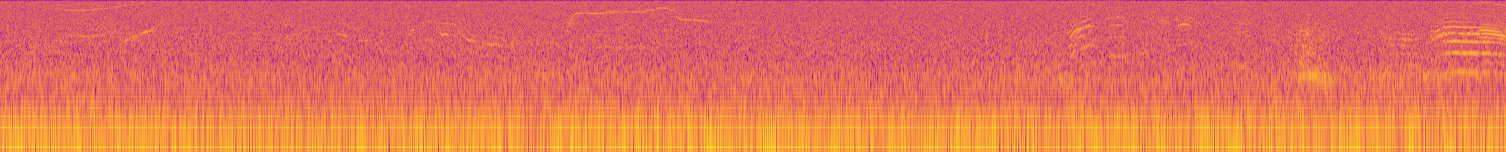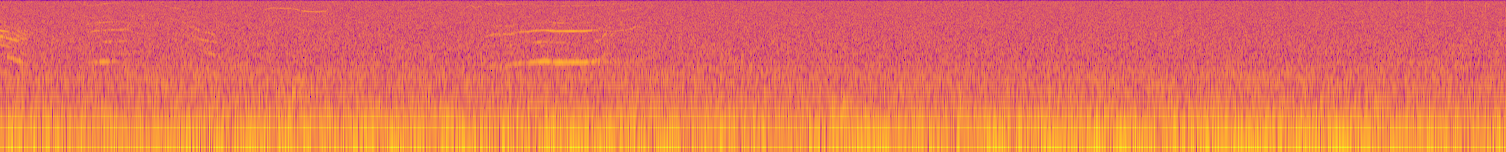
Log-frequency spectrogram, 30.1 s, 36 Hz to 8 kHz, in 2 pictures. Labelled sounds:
0.6	1.6	killer whale, northern resident, G clan, 1.7 to 6.4 kHz
4.8	5.1	killer whale, northern resident, G clan, 1.5 to 1.7 kHz
5.7	7.1	killer whale, northern resident, G clan, 3.7 to 5.3 kHz
10.7	11.1	killer whale, northern resident, G clan, 2.1 to 7.8 kHz
14.3	16.4	killer whale, northern resident, G clan, 0.83 to 5.0 kHz
17.1	17.3	killer whale, northern resident, G clan, 0.96 to 1.3 kHz
17.7	18.4	killer whale, northern resident, G clan, 5.1 to 6.0 kHz
20.0	21.1	killer whale, northern resident, G clan, 0.80 to 7.0 kHz

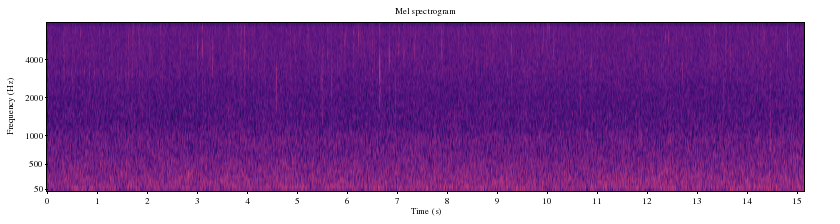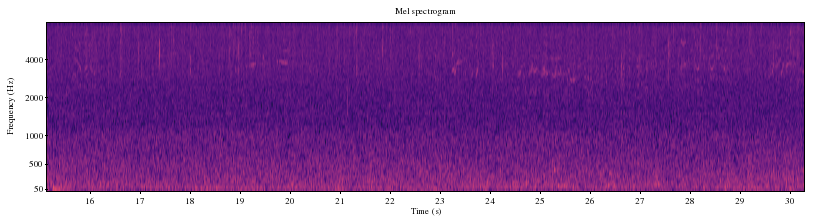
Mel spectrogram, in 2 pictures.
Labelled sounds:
19.7	20.0	Pacific white-sided dolphin, 3.7 to 4.0 kHz

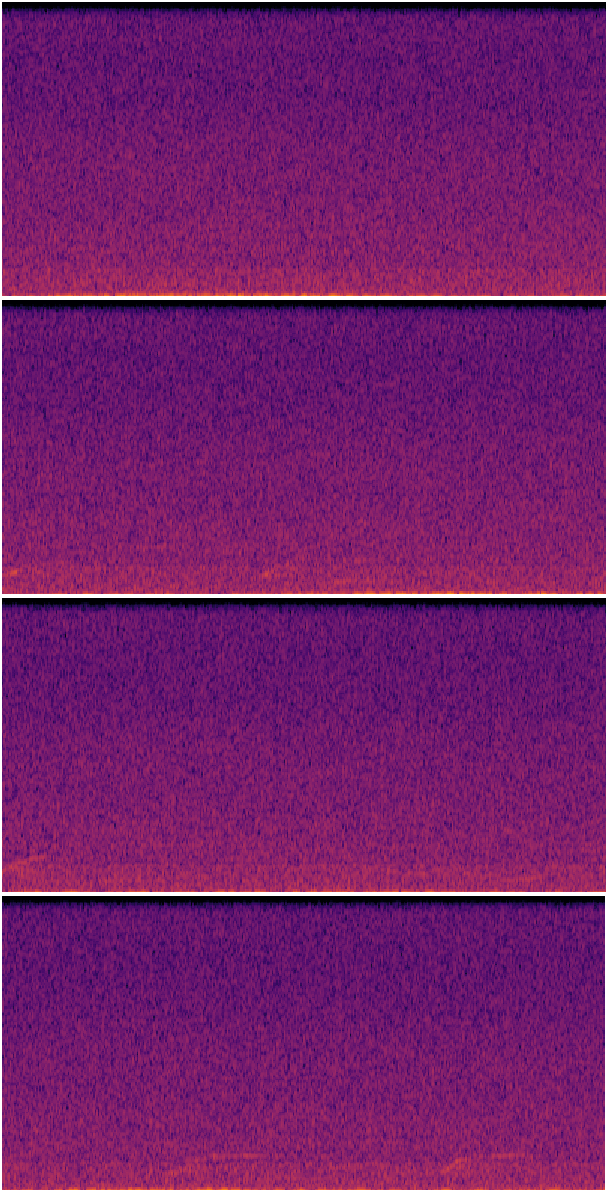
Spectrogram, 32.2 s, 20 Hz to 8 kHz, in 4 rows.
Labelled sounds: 16.2	16.7	humpback whale, 0.80 to 1.0 kHz
30.7	31.0	humpback whale, 0.93 to 1.1 kHz

